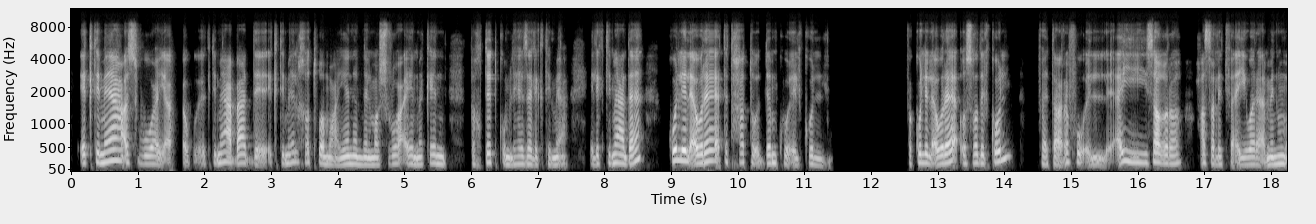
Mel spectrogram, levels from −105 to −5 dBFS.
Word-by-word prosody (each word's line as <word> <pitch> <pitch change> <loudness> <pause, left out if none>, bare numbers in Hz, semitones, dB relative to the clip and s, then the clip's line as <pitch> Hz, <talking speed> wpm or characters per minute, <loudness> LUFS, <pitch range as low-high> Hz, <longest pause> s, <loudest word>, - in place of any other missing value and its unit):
اجتماع 195 +6 +4
أسبوعي 165 -2 -1
أو - - -3
اجتماع 185 +3 -1
بعد 180 +1 0
اكتمال 180 +4 -4
خطوة 185 -2 -3
معيّنة 160 +1 0
من 150 -1 -1
المشروع 145 +3 -1
أيًا 165 - -2
ما 150 0 -1
كان 165 0 -3 0.4
تخطيطكم 190 -5 -2
لهذا 160 +2 -2
الاجتماع. 150 +1 -5 0.4
الاجتماع 175 +2 -1
ده 165 - +2 0.4
كل 230 0 +5
الأوراق 205 -1 +7
تتحط 190 -1 -6
قُدّامكم 175 +1 -3
الكل. 140 0 -5 1.3
فكلّ 185 0 -1
الأوراق 180 +4 +5
قُصاد 175 +2 +1
الكلّ 220 - 0 0.4
فتعرَفوا 440 - -3
ال 275 - -5
أي 195 -3 0
ثَغرة 170 0 +3 0.2
حصَلِت 165 -3 -3
في - - -6
أي 145 - +1
ورقة 155 0 -1
منهم 155 +2 +1
175 Hz, 120 wpm, -26 LUFS, 155-190 Hz, 1.3 s, الأوراق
